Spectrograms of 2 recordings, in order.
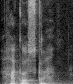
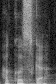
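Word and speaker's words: Hakosuka: So this car, I was looking at is it the Hakusuka? – Hakusuka. – Hakusuka. Yeah. Okay. You is silent.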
